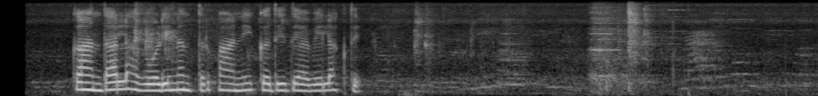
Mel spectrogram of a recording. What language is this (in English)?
Marathi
